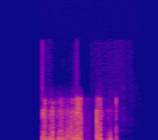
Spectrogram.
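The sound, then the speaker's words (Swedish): A loud zipper being pulled up rasps for about half a second, then comes a brief pause and two or three short, scratchy tugs. No one speaks. “Nu drog han upp dragkedjan.”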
